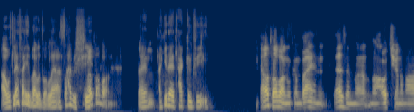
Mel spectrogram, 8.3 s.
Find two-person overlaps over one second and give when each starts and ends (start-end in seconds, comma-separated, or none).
none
